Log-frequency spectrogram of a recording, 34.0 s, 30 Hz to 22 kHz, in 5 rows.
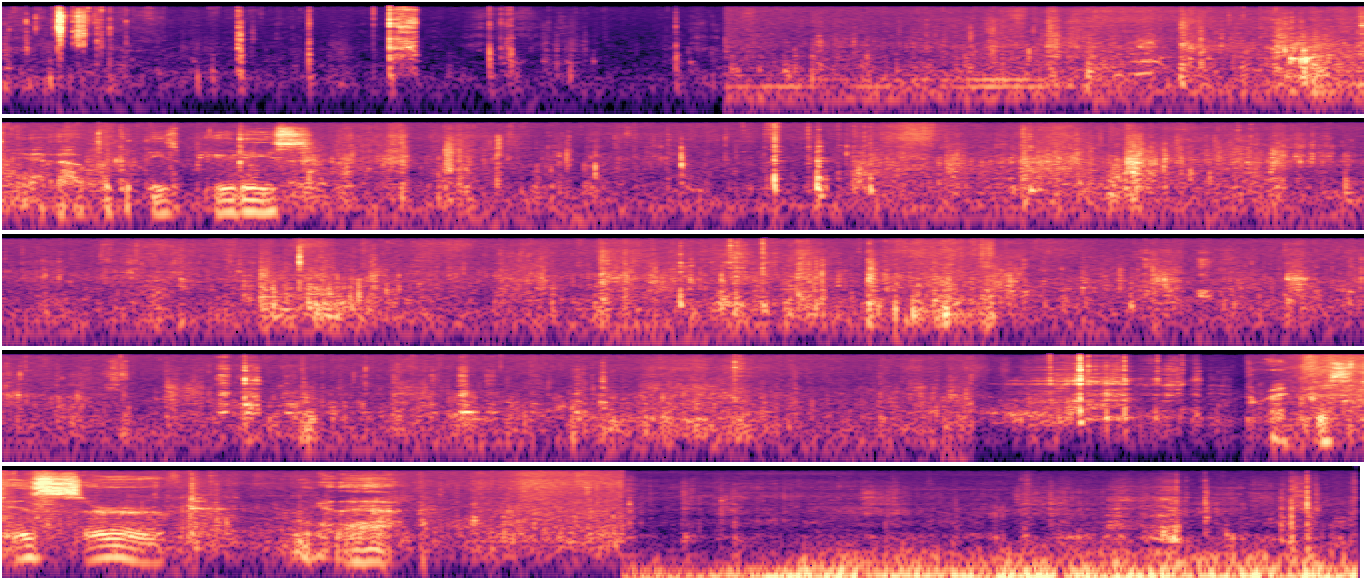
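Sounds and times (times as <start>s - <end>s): scraping and handling noises: 0.0s - 31.0s
outdoor background noise: 0.0s - 34.0s.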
